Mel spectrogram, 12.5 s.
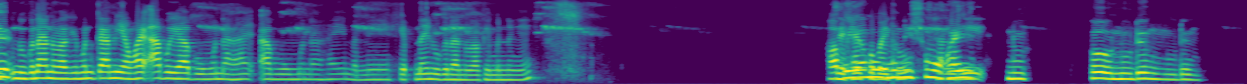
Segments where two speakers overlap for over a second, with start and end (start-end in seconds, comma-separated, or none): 8.4-9.8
